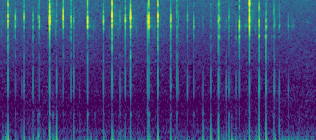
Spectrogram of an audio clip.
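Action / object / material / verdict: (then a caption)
tap / whole coconut shell / coconut shell / none. A whole, hairy, fist-sized brown coconut shell is held close to the mic and tapped and scratched with long white gel nails. Quick, dry, hollow taps with a low thud under them come in an uneven patter, with soft scratching between taps. Each tap dies away almost at once.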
